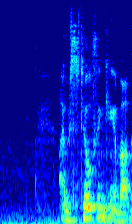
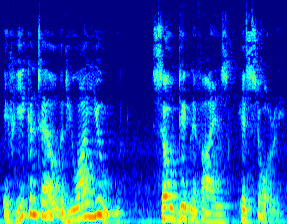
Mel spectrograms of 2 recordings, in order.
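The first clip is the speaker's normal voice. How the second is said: slow, louder sonnet recital; reciting a sonnet; 2 semitones higher, 11 dB louder, slower than usual. Acted. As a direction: declaim each line like a poet. Reads sonnet aloud.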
